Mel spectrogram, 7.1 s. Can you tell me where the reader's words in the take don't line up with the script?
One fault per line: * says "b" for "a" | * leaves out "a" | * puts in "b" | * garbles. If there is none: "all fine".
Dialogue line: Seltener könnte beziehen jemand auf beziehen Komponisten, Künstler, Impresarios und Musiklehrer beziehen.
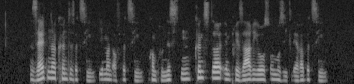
all fine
